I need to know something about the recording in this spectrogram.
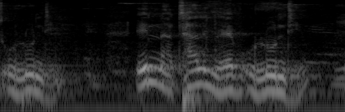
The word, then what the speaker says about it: Ulundi: urundi and if you some people like the Zulus can't pronounce R they say l so urundi becomes ulundi in Natal you have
